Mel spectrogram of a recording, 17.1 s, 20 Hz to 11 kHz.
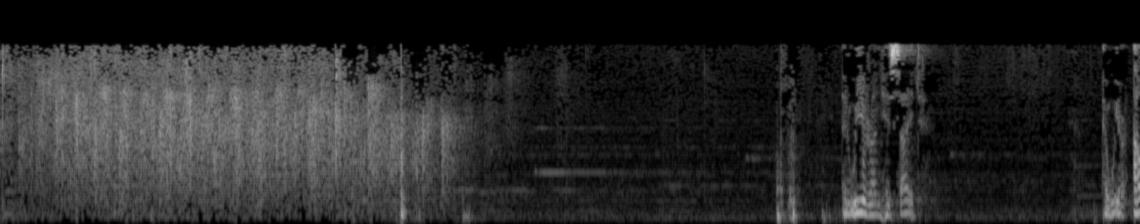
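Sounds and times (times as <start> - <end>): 
audience applause: 0.0 - 7.2
speech: 12.8 - 13.9, 16.9 - 17.1.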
